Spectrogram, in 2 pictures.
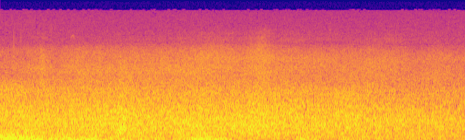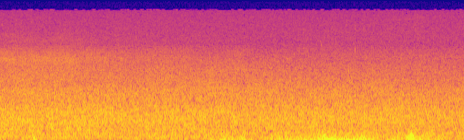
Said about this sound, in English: As you hear the sound of the waves, imagine them washing over the body, winds of change.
